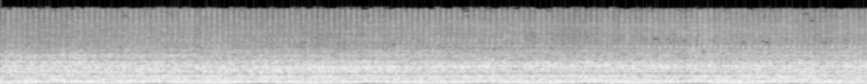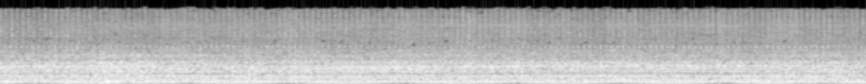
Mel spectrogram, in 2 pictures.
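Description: Miniature paddy thresher, its wire-toothed drum belt-driven by the small motor of a toy diesel engine, running steadily while rice stalks are held against the spinning drum.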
